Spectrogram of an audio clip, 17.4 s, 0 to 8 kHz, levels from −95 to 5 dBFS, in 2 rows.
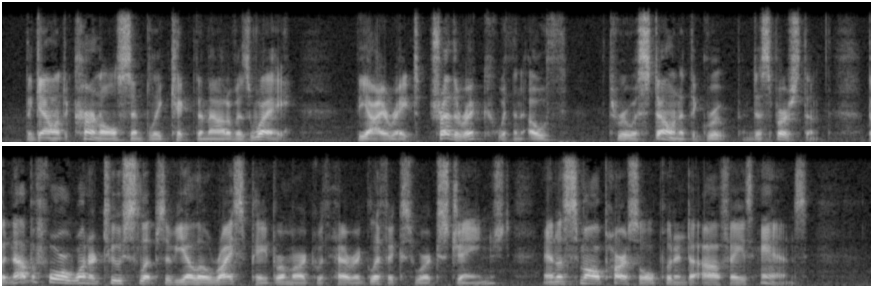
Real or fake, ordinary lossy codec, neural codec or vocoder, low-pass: real; Opus, 64 kbps; none; 7.2 kHz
